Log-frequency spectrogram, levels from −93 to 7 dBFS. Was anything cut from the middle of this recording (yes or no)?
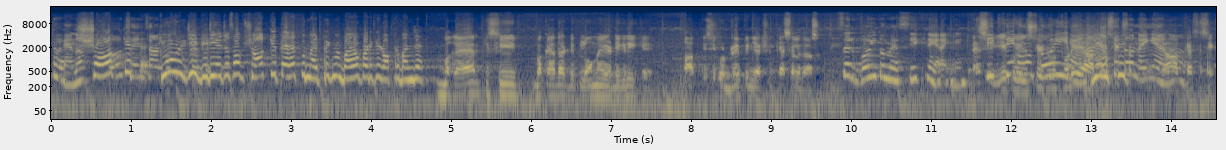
no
